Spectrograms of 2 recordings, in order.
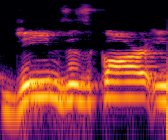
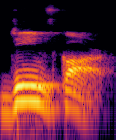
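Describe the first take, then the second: First: An extra 's' syllable follows the name. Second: No extra syllable follows the name. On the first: The speaker calls it wrong. "الا قلنا جيمس كار غادي نتعكلوا" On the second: The speaker calls it right. "خصنا اش نحيدوها ونقولوا غير جيمس كار"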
